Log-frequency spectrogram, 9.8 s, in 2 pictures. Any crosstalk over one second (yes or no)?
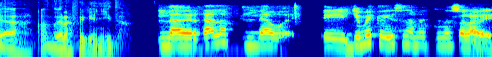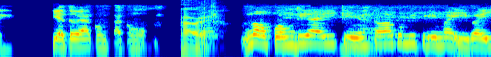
no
